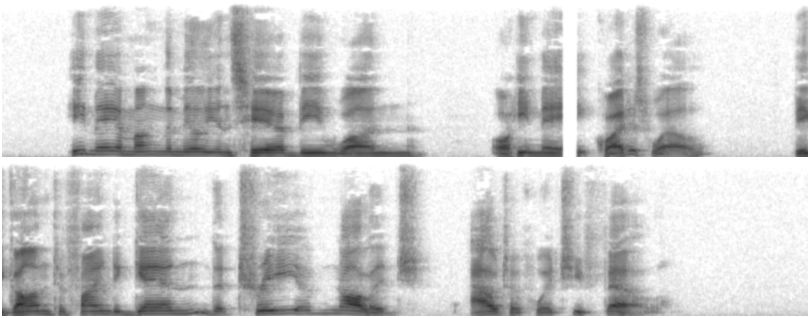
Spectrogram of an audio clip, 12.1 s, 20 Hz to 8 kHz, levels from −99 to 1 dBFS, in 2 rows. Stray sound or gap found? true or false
true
